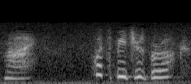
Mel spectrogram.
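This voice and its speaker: A woman's voice: sits high, fairly even intonation, slow pace, fairly bright tone. An actress playing an ardent, dreamy young village girl in a breathless, earnest 1940s radio style. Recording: dull, hissy old radio recording.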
